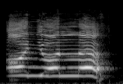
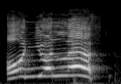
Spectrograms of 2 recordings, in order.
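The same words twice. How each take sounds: First: High, loud, slow drawn-out echo; Falcon quote. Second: High, loud, slow movie line; Falcon quote. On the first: Host repeating Falcon's line, drawn-out. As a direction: stretch it like a movie moment. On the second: Host reciting Falcon's line, loud and slow. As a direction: savor the line like the hero. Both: Retold or imitated. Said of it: "I got you, Cap".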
